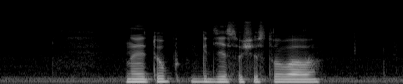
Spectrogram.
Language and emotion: Russian, neutral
